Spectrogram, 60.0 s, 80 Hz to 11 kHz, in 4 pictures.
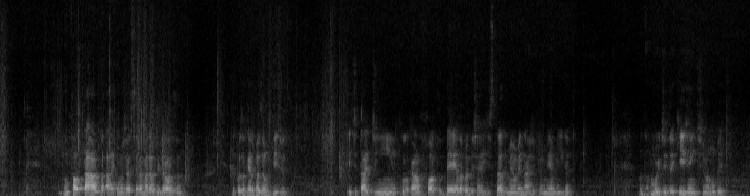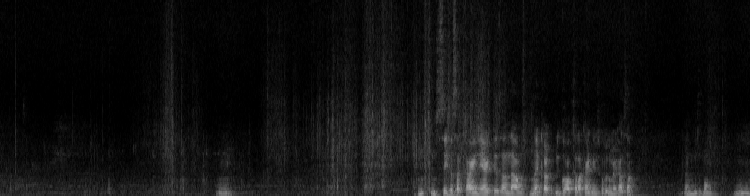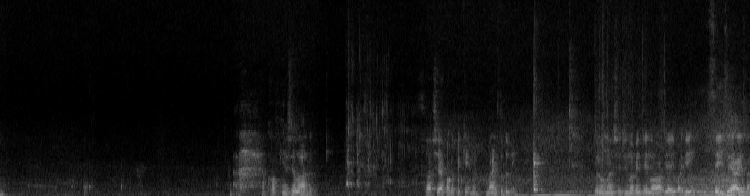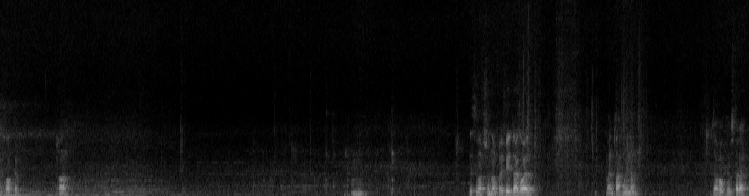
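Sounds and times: paper wrapper crinkling: 0.0 - 7.2, 17.7 - 19.2, 20.1 - 25.6, 41.8 - 43.3, 55.2 - 58.0.

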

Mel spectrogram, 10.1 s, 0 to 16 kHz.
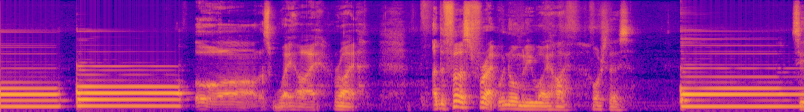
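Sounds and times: electric guitar note ringing: 0.0 - 3.6, 8.5 - 10.0.

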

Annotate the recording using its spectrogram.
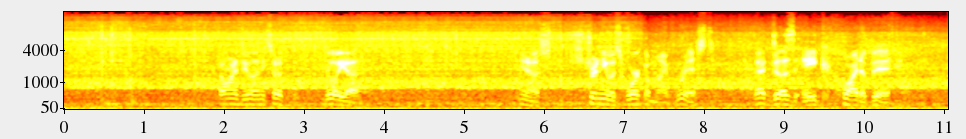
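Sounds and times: bicycle tyres rolling on pavement: 0.0 - 11.0.

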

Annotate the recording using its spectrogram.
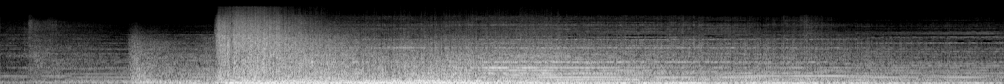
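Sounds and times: heavy rumble of breaking wreckage: 0.6 - 10.0
loud explosion blast: 1.3 - 7.8.

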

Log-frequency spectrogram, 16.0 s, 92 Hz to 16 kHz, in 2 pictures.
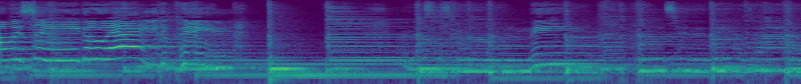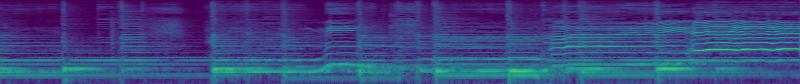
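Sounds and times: woman singing: 0.0 - 2.6, 3.8 - 9.0, 10.0 - 16.0
acoustic guitar strumming: 0.0 - 16.0.

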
